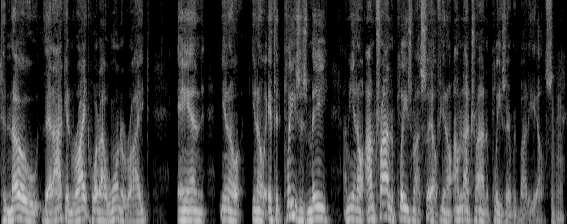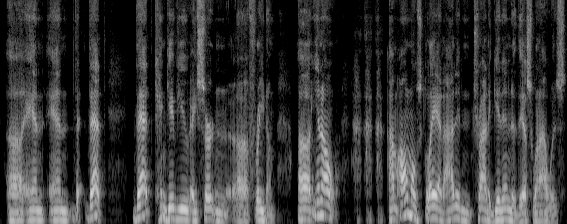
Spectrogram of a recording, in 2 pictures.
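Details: Man who still stutters, describing blocks, poor airflow, some repetitions and prolongations, and saying he no longer pays attention to it; stuttering.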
